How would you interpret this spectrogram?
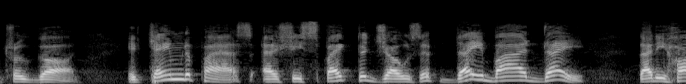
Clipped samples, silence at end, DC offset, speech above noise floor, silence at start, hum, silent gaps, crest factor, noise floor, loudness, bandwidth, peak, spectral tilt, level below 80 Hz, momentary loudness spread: under 0.1%; 0 s; under 0.1%; 37 dB; 0 s; none; none; 14 dB; -54 dBFS; -18 LUFS; 7.8 kHz; -4 dBFS; -6.5 dB/octave; -58 dBFS; 7 LU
